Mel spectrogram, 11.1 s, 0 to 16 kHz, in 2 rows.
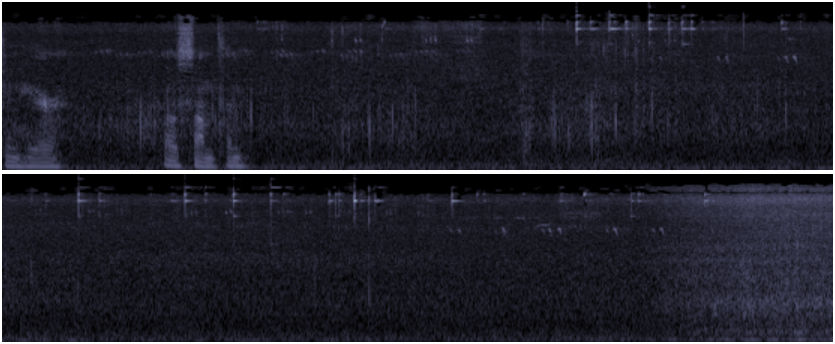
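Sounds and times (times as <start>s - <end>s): faint high chirps: 1.8s - 10.0s.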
